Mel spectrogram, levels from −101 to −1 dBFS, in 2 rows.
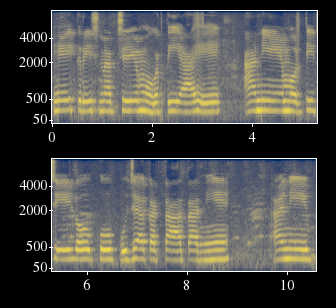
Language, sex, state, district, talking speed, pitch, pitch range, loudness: Marathi, female, Maharashtra, Chandrapur, 80 wpm, 220 Hz, 210-225 Hz, -15 LUFS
